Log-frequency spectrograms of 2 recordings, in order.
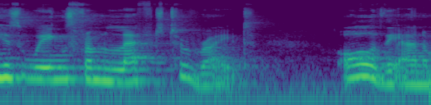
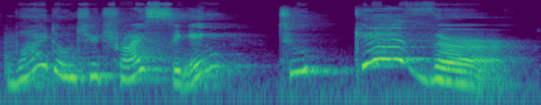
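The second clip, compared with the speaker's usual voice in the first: sing-song suggestion; 6 semitones higher, 4 dB louder, slower than usual. A narrator's reading. Buffalo gently suggesting.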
